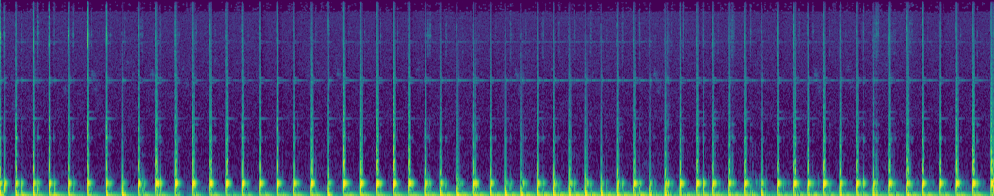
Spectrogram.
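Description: Fingertips of one hand tap the top and side of a black microphone's hollow metal mesh head in a fast, fairly steady stream of dozens of taps. Each tap lands as a deep, boomy thud with a short woody knock and very little ring.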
